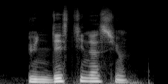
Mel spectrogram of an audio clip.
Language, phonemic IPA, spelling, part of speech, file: French, /dɛs.ti.na.sjɔ̃/, destination, noun, Fr-destination.ogg
- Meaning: destination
